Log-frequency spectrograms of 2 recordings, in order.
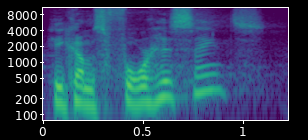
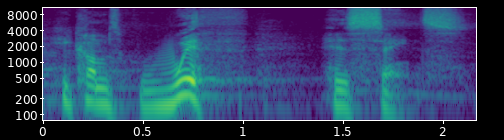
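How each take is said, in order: First: "for" lightly stressed, rising end. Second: "with" punched, slow, falling end; stress on WITH. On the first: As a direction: lean on the word for. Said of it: "So the first time". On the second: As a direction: hit the word with, slowly. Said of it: "Second time". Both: Shown as a demonstration.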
